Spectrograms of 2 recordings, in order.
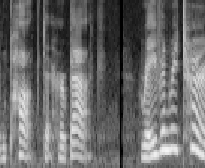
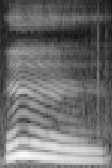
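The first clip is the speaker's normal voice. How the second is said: satisfied hum; 4 semitones lower than usual. Acted. Raven eating seal grease.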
